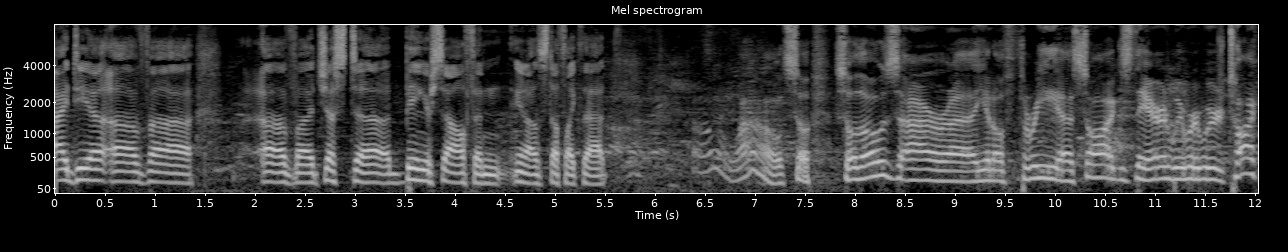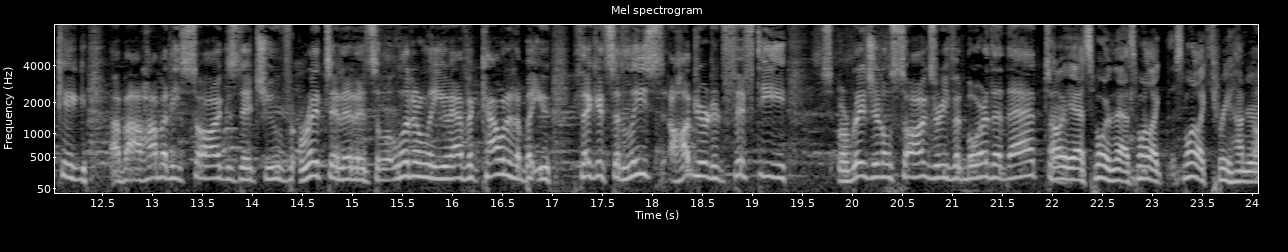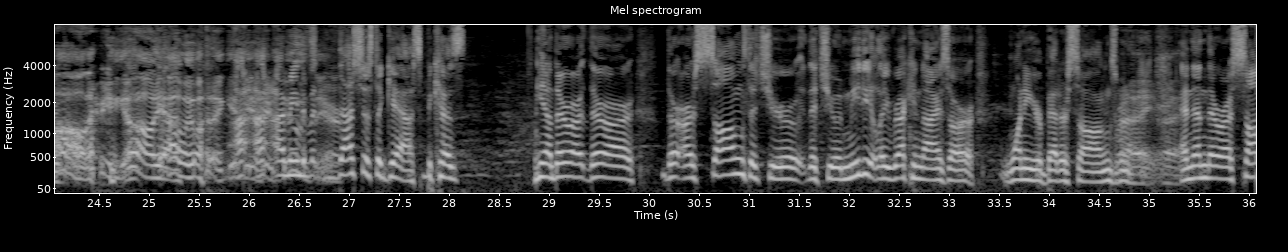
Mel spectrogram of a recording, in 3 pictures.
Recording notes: Music was recorded onsite at Front Row Sports Bar and Grill in Ocoee, Florida.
